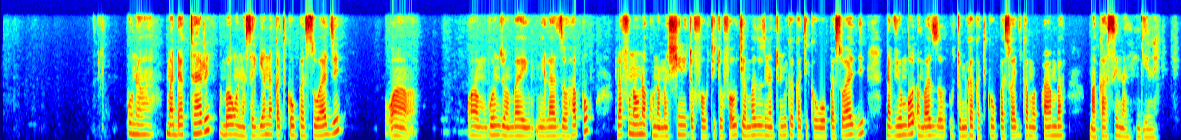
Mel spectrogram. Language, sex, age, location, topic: Swahili, female, 25-35, Kisii, health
